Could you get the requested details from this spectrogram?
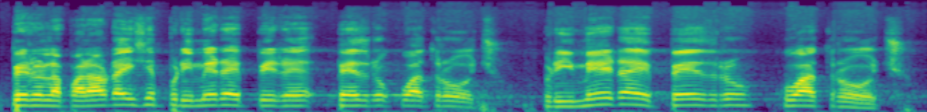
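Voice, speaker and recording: A Colombian pastor preaches a sermon, asking rhetorical questions and pausing so the congregation can finish his sentences. His voice is a little high for a man, steady, clear and resonant, with the long reverb of a church hall around it.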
